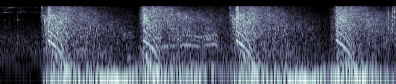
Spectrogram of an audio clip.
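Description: A punch lands on a man.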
